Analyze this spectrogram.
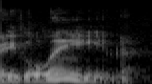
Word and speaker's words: Elaine: I may be a short timer, but you don't have to be at our school very long to know that Elaine rhymes with pain.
